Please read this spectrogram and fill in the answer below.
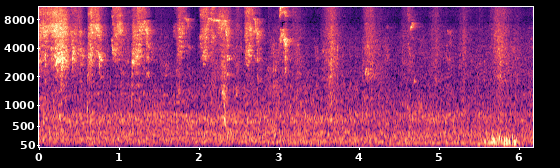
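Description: Dry leaf crackling and rustling as a baby macaque handles and chews it: many short, irregular crackles, thickest in the first three seconds and sparser after.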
